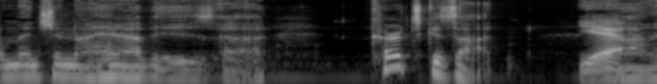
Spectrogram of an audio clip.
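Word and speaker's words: Kurzgesagt: the second honorable mention I have is uh kurts kazad yeah it's a YouTube channel and I will spell that out for you um it is k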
